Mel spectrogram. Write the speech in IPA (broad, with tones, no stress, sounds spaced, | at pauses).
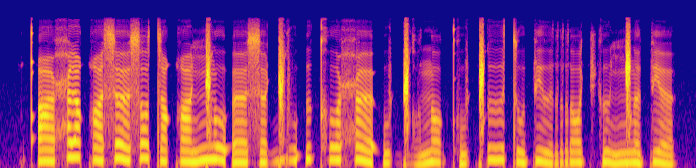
qʼ œː˨ ħ ɨː˦ qʷ ɯː˨ s œː˦˨ s ɔ˦ t œ˨ qʷ ɯː˨ ŋ͡ǁ o˦˨ ʔ œː˨ s œ˨ ɡ͡ǁ u˦ ʔ ɯ˦ kʰ o˦ ħ œː˦˨ ʔ u˨ ɡ͡ǁ ɔ˨ n ɔ˦˨ kʼ u˨ ǁ ɯː˦ t u˨ pʲ ɯː˦˨ r ɔ˦ t͡ʃʼ ɯ˦˨ ŋ͡ǁ ə˦˨ pʲ œ˦˨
